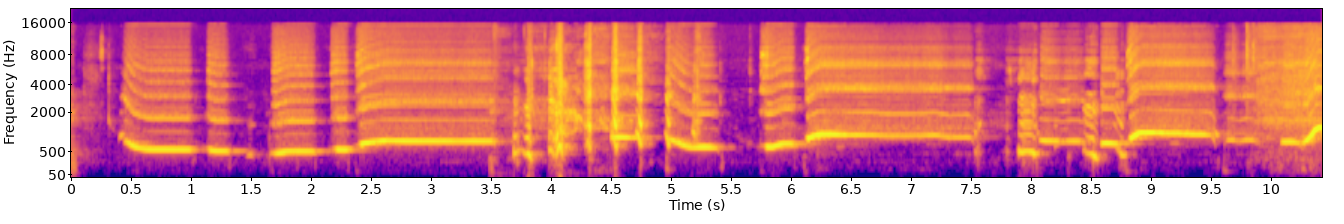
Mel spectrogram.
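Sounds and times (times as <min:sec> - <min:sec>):
slide whistle playing a wobbly tune: 0:00.4 - 0:03.7, 0:04.5 - 0:10.4
laughter: 0:03.7 - 0:05.3.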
